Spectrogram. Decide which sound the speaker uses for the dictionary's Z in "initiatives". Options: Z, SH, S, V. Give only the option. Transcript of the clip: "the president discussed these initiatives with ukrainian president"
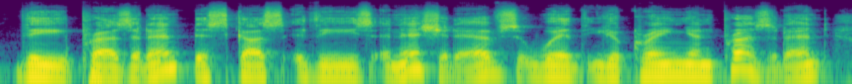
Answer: Z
